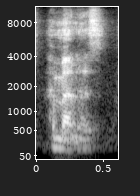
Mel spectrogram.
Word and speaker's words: Jimenez: What What What How do you pronounce your J Your Your Jimenez. Huh? So, pronounce it like an H.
